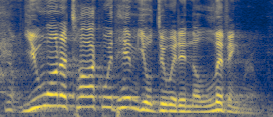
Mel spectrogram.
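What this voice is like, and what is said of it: Raised, shouting voice. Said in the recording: “raise my voice”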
